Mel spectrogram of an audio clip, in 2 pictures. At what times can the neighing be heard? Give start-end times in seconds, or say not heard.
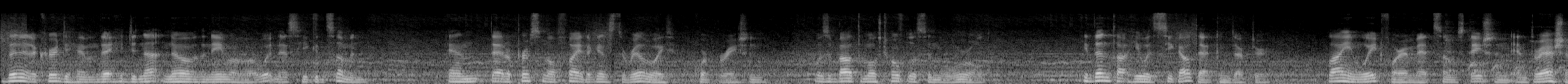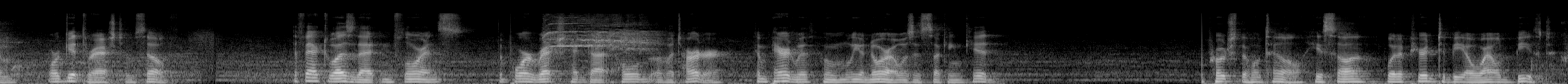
21.1-22.3.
